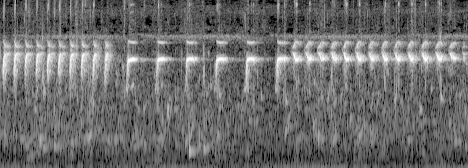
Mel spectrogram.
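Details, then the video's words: Rapid high chirps, then a run of spaced, sharp rising notes, then a quick steady trill from an oriental white-eye, in a masteran meant to make other white-eyes reply. "Sekali Lawan denger,Pasti Burung Pleci lain Auto nyaut// 💯%Masteran"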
